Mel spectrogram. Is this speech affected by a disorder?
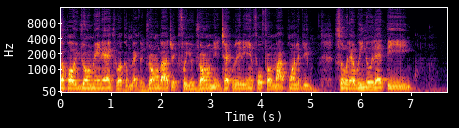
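No.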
